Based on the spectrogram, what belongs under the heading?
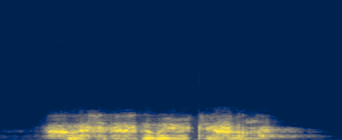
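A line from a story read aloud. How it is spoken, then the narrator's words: Tired. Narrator (Russian): сказал я устало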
